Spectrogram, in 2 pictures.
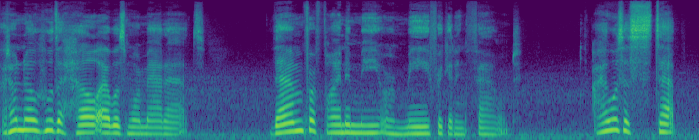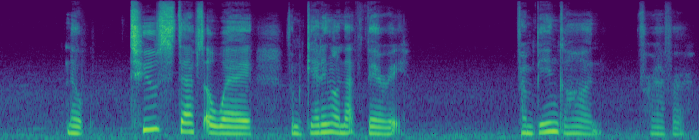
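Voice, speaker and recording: Mellow, sardonic teenage girl, played by a woman. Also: medium pitch, a little slow, a little hiss or hum, lightly acted. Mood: bitter, frustrated. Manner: sardonic, confessional, bluntly informal. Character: angry, grieving teenage girl writing to her dead sibling. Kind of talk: audio drama diary-letter narration.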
